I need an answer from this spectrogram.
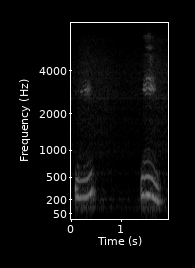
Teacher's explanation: इससे बोलते वक्त जीभ जो है आगे की तरफ रहती है इसलिए ये अग्र स्वर होते हैं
